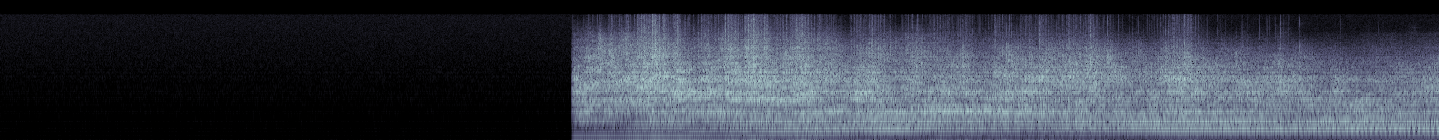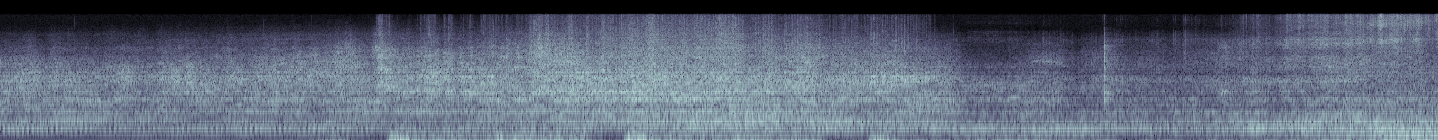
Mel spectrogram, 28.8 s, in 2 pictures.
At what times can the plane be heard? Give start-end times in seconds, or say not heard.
5.7-28.7.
